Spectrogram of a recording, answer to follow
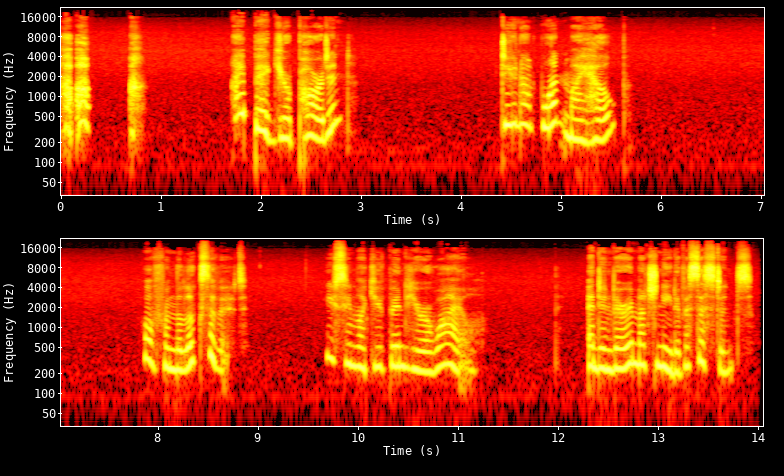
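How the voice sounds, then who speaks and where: A woman playing a prim, plucky, kind-hearted young woman in a fairy-tale roleplay, with soft voice and proper, old-fashioned phrasing. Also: sits high, takes it slowly, long pauses, no room sound. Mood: miffed, teasing. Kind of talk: romantic fantasy roleplay audio acting.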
